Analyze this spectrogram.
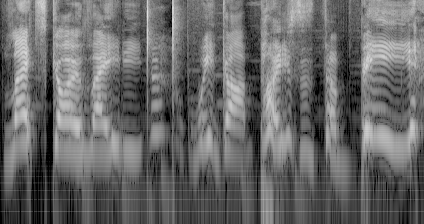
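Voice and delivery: mock-bossy hurry shout; urgent shout. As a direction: boom it to rush her. Hurrying mum again.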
